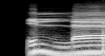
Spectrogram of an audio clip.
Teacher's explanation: अलिफ मद्दा है, एक अलिफ के बराबर खींच कर पढ़ेंगे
